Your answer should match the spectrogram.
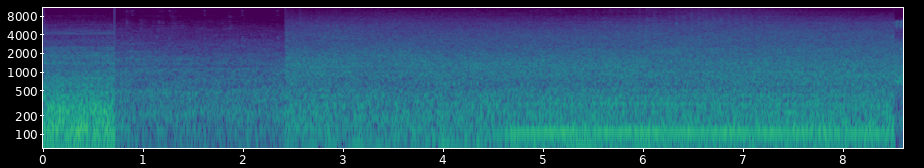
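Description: Steady road and engine noise of a car driving, heard from inside the cabin. It drops suddenly less than a second in, grows again a couple of seconds later, and a low steady hum comes back around the middle.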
